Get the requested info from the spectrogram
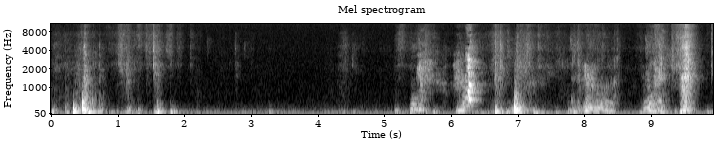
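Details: Two blue roan working cocker spaniels play fighting: a gruff bark-growl opens, a few short snarls follow, then after a pause a burst of rapid growling barks and snarls near the end.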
